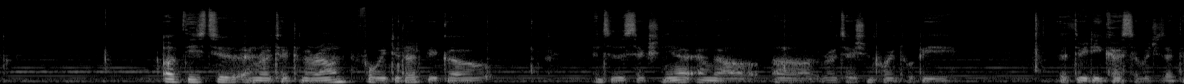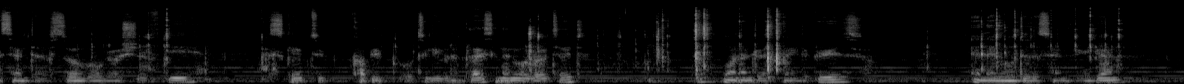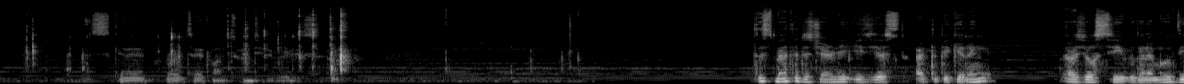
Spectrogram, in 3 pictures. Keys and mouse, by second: 1.3-1.8 middle drag, 4.2 click, 5.1 click, 5.7-8.2 drag, 10.7 click, 12.3-12.6 shift+middle drag, 13.6 shift+d, 17.4 r, 23.2 shift+d, 25.6 r, 28.4-29.2 middle drag, 29.7-30.0 shift+middle drag, 30.8-31.2 middle drag, 31.5-32.0 shift+middle drag, 34.5-34.9 middle drag.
